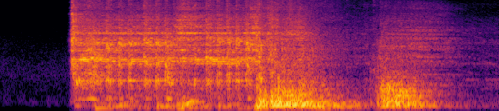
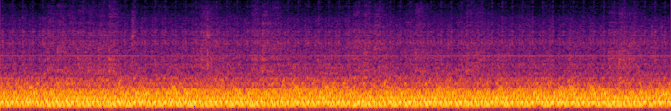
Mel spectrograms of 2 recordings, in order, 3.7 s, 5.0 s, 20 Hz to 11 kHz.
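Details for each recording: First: Toyota 1UZ-FE non-VVTi V8 with a non-immobilizer ECU swapped in place of an immobilizer ECU: catches and runs rough with uneven surges, spitting pops and exhaust smoke, like timing out; igniter outputs wired the wrong way round. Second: Toyota 1UZ-FE non-VVTi V8 with an ECU swapped in: a smooth, even idle with a steady low burble and no misses or knocks; the engine runs normally.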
